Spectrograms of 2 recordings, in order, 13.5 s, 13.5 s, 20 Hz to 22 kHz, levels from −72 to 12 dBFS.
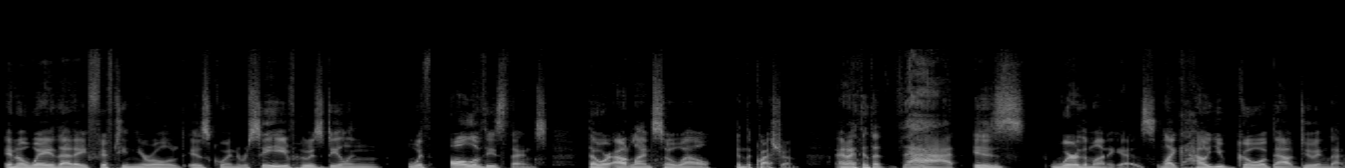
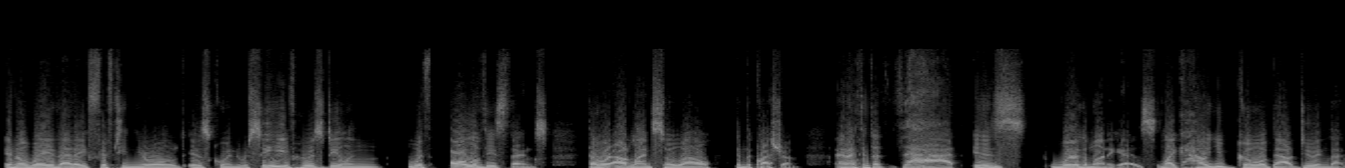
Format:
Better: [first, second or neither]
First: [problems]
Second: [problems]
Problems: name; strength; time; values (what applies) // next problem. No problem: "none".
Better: first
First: none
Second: distortion; heavy; 7 dB below the speech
